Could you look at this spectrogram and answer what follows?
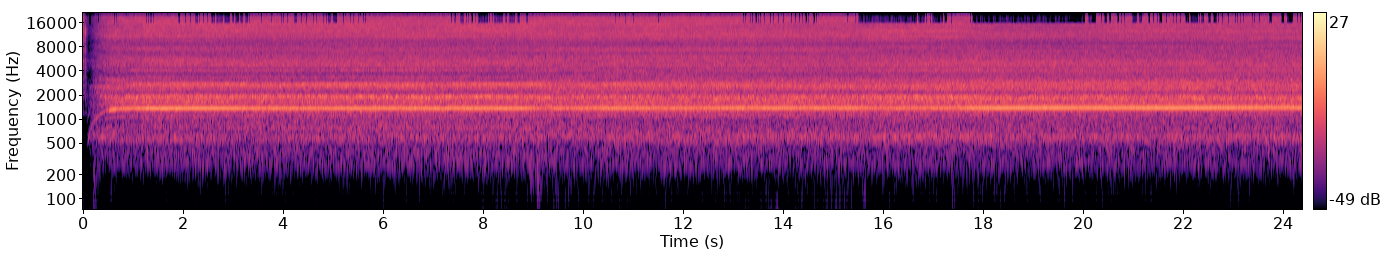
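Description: A heat tool blows steadily for heat embossing, a loud continuous whirring fan with a high whine that starts abruptly and holds unbroken, close up, with no talk.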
